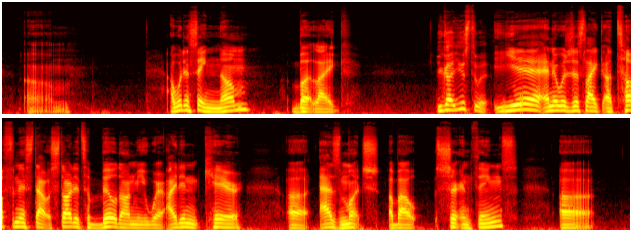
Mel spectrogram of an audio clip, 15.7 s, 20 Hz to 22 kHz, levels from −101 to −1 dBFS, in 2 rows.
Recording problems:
choppy; occasionally; at 3.5 s; 5% of the speech affected

